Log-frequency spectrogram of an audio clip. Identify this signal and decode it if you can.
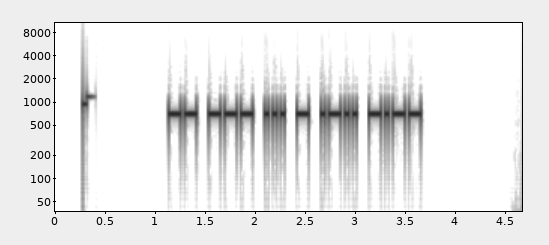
Morse code, heard as a keyed tone, about 31 wpm, 700 Hz. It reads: MOSTLY
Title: Sentences from Top 1300 Words - New Word Drill - 30wpm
